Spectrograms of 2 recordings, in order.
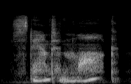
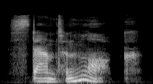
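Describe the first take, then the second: First: Soft, slow, rising question; hushed wondering question. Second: Slow posh English self-introduction; posh English accent. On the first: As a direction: echo the name under your breath, questioning. Hiss wonders at the name. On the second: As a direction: announce the name in posh English, slowly. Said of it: "in a posh English accent". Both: A narrator's reading.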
